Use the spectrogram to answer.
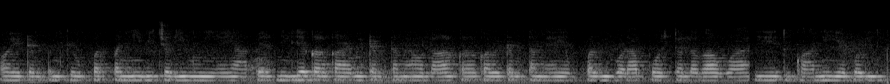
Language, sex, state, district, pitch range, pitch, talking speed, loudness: Hindi, female, Uttar Pradesh, Deoria, 185-190 Hz, 185 Hz, 255 wpm, -28 LUFS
